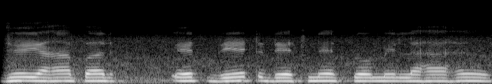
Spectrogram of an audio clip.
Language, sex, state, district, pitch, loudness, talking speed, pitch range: Hindi, male, Bihar, Patna, 160 Hz, -13 LUFS, 120 wpm, 155-165 Hz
